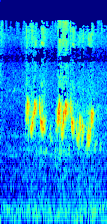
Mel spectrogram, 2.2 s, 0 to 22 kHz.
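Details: Wild red-whiskered bulbul, recorded during bird trapping in 2020, giving a quick bubbling phrase of warbled, up-and-down notes over a low rumbling outdoor background.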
